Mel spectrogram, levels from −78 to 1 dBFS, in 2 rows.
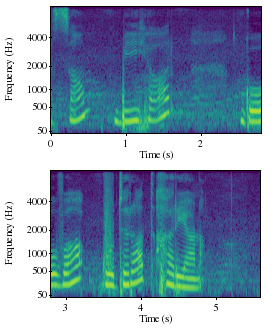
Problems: background sounds at intervals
